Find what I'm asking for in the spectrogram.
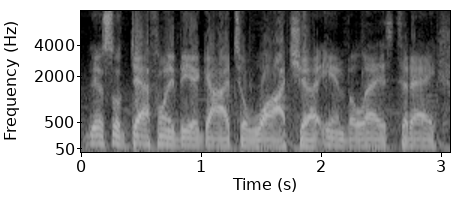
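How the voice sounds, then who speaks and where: A man commentating a virtual cycling race, energetic play-by-play that lifts when he hypes riders. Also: sits low, quick pace, soft background music.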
